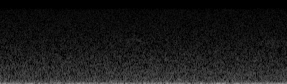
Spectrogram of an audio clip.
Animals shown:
Red-eyed Vireo (Vireo olivaceus)

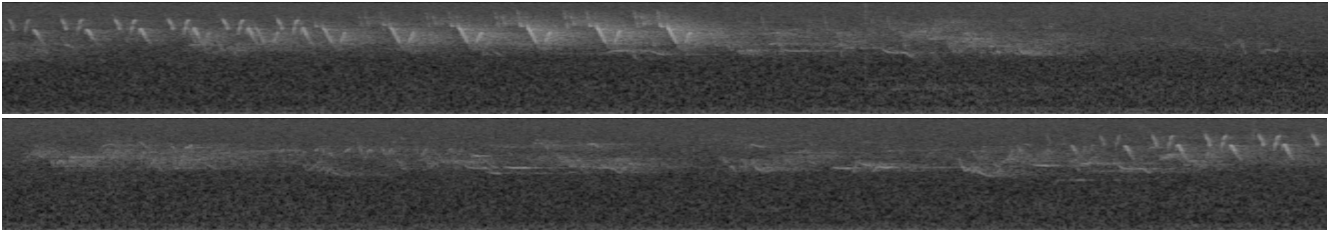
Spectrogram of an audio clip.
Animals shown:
Eastern Wood-Pewee (Contopus virens)
Red-eyed Vireo (Vireo olivaceus)
American Robin (Turdus migratorius)
Ovenbird (Seiurus aurocapilla)

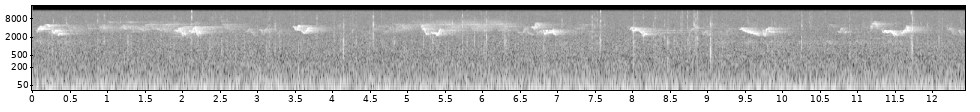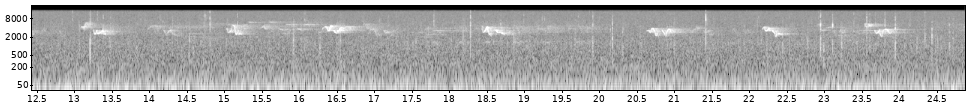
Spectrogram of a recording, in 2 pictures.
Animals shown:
Ovenbird (Seiurus aurocapilla)
Red-eyed Vireo (Vireo olivaceus)
Wood Thrush (Hylocichla mustelina)
American Crow (Corvus brachyrhynchos)
Indigo Bunting (Passerina cyanea)
Black-throated Blue Warbler (Setophaga caerulescens)

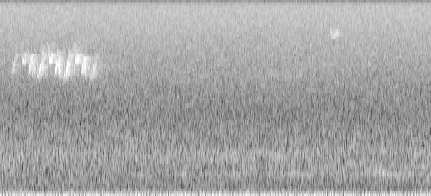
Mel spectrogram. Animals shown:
Common Yellowthroat (Geothlypis trichas)

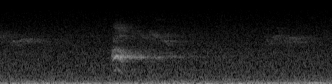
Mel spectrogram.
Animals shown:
Red-eyed Vireo (Vireo olivaceus)
American Crow (Corvus brachyrhynchos)

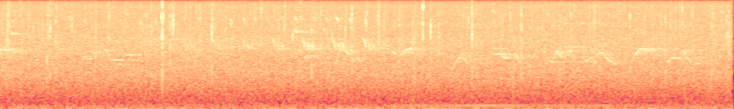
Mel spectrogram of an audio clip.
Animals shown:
Ovenbird (Seiurus aurocapilla)
Rose-breasted Grosbeak (Pheucticus ludovicianus)
Wood Thrush (Hylocichla mustelina)

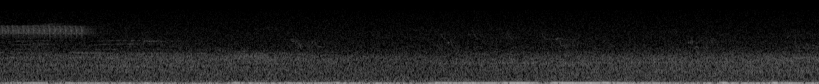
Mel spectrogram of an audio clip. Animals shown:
Red-breasted Nuthatch (Sitta canadensis)
Red-eyed Vireo (Vireo olivaceus)
Chipping Sparrow (Spizella passerina)

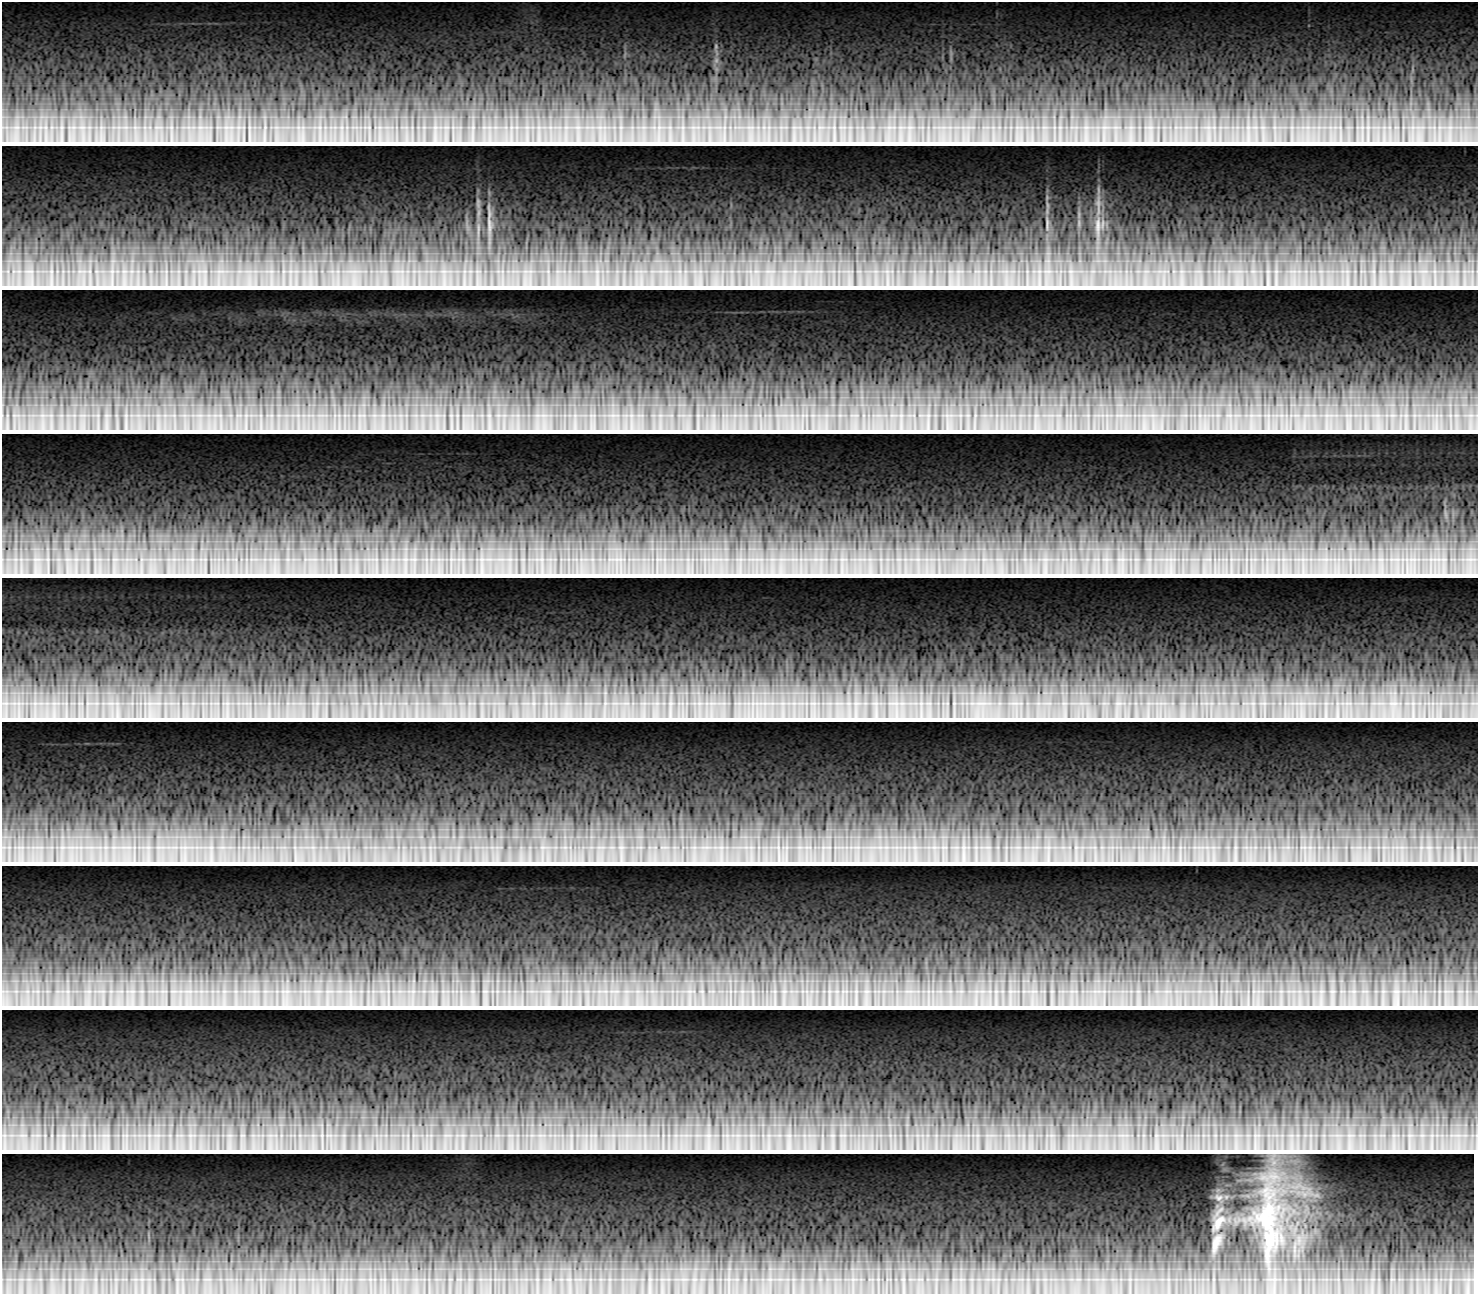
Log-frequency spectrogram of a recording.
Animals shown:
Ovenbird (Seiurus aurocapilla)
Hermit Thrush (Catharus guttatus)
Red Squirrel (Tamiasciurus hudsonicus)
Black-throated Green Warbler (Setophaga virens)

